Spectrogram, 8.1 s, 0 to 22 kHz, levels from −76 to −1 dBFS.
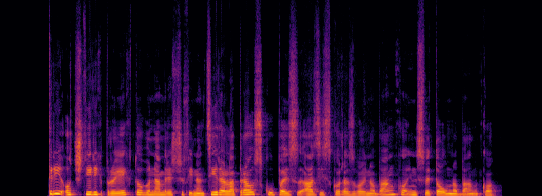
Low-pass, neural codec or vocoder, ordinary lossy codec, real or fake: none; none; none; real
